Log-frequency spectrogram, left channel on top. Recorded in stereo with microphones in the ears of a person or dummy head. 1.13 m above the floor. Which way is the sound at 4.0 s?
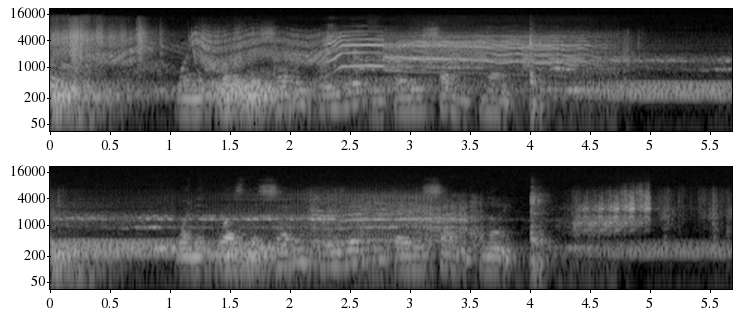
50° left (ahead or behind).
